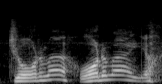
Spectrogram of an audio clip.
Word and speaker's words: Jorma: How do you bloody pronounce it? Jorma.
